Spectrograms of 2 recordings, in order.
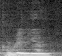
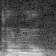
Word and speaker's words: carillon: We pronounce the word carillon. It's actually a French word, carillon. In North America, they are nearer to the original pronunciation. They call it carillon.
